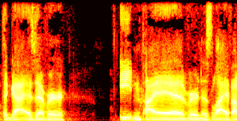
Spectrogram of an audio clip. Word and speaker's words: paella: No, he's he's not even gonna say paella. He's going to be pale. Like he's gonna he's gonna pronounce the L's.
